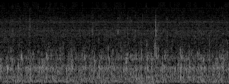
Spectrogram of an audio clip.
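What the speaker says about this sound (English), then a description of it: "So my fish is steaming or boiling down now." Fish boiling in a pot for a Sunday dinner, giving a steady bubbling simmer heard close and continuous with no talk over it.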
